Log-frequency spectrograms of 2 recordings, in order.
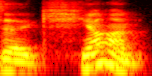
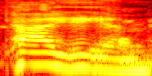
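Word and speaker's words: Kianne: Next is Kian, or Kian? How do I Cyan! pronounce Cayenne. Kian? Cayenne.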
